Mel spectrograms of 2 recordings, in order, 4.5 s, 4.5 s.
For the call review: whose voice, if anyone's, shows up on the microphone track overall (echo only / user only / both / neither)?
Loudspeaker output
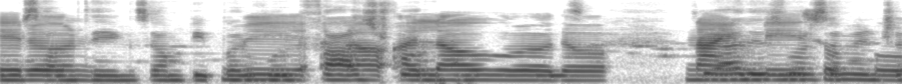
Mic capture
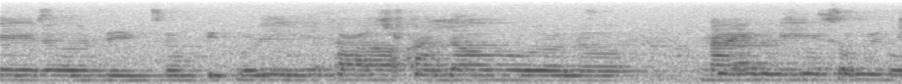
echo only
